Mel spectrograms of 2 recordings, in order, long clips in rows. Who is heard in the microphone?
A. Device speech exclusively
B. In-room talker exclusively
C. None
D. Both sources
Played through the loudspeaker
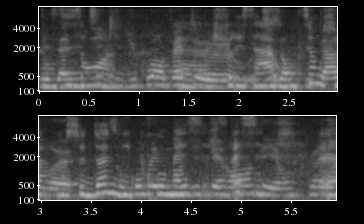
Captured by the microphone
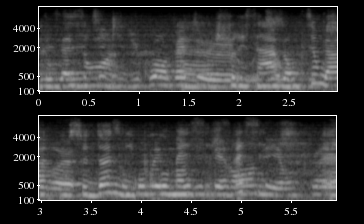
A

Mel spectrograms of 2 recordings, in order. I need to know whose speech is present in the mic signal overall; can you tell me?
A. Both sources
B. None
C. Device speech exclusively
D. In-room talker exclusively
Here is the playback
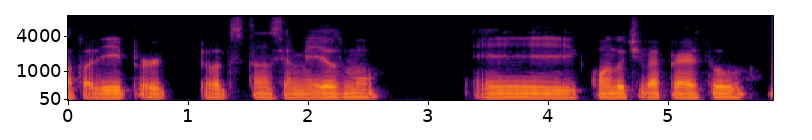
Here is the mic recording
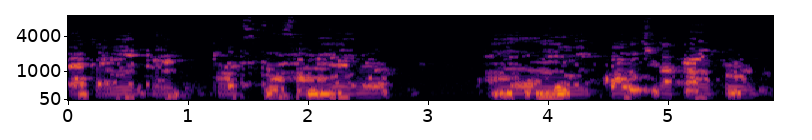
C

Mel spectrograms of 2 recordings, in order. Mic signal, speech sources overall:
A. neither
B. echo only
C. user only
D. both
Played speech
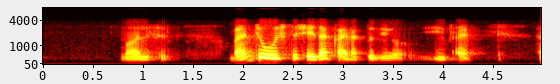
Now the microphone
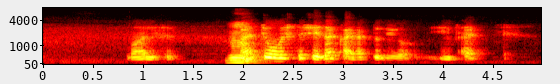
D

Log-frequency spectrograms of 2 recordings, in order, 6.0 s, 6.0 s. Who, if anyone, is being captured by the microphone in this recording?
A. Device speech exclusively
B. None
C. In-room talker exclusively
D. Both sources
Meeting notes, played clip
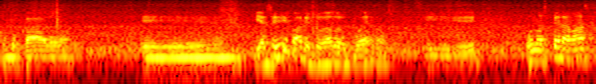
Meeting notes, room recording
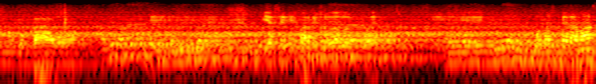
D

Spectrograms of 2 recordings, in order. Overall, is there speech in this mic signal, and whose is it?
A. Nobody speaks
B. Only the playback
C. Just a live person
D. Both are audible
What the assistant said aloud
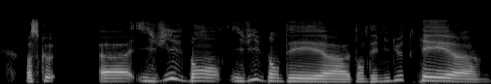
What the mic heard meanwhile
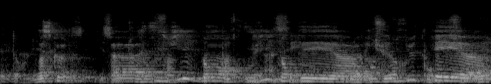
D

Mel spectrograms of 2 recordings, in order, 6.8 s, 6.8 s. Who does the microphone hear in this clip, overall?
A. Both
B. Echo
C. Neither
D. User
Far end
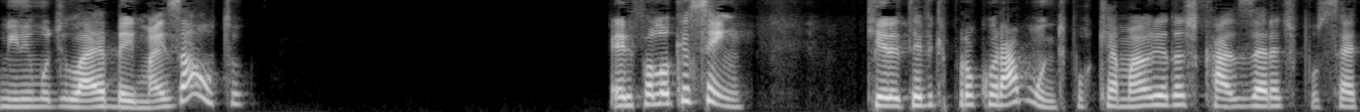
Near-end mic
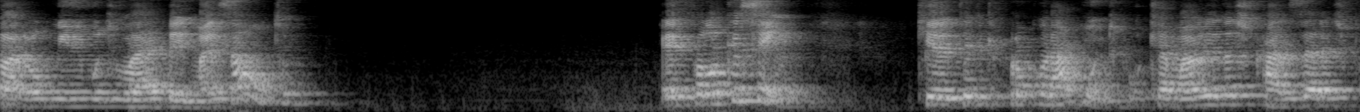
B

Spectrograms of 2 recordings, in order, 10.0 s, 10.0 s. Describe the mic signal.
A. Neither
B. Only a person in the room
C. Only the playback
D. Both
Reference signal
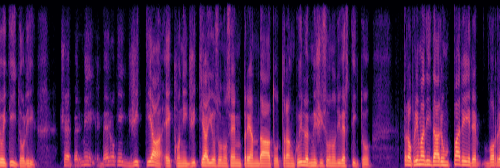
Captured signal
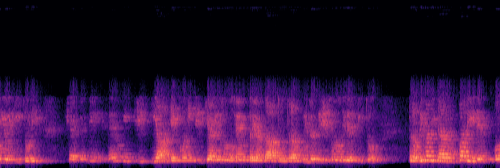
C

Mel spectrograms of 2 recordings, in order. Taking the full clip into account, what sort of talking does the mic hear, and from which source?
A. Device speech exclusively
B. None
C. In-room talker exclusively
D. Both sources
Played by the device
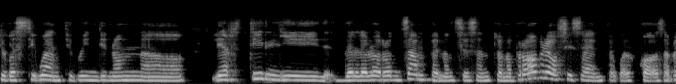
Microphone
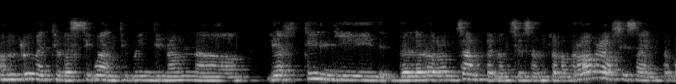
A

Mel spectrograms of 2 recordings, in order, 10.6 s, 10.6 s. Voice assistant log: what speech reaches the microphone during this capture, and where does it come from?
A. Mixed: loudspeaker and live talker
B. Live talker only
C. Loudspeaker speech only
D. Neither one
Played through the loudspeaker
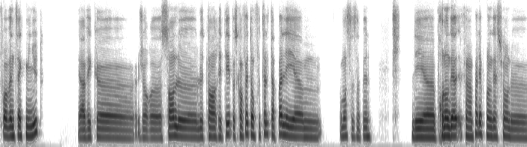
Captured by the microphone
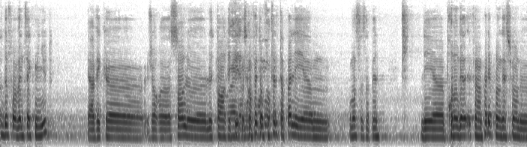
A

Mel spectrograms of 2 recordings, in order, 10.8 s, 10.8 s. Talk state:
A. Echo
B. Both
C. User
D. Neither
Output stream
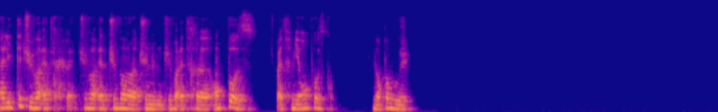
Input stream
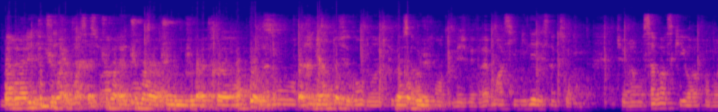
B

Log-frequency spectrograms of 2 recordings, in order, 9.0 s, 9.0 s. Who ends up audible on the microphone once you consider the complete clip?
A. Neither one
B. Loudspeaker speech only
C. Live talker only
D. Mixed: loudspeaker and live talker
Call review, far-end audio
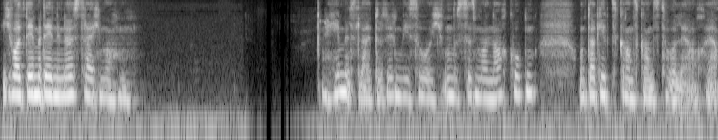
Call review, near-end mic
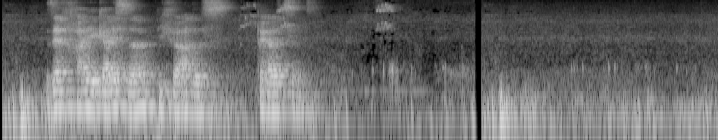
C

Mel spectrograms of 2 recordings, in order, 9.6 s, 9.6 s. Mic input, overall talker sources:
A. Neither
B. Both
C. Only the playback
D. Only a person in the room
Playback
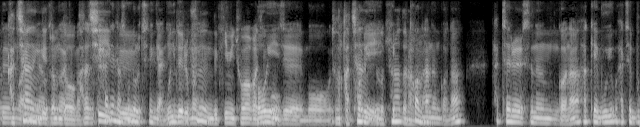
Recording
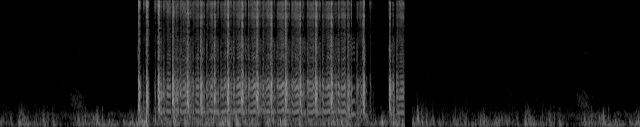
A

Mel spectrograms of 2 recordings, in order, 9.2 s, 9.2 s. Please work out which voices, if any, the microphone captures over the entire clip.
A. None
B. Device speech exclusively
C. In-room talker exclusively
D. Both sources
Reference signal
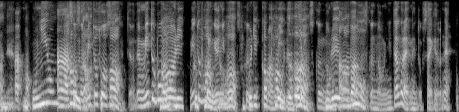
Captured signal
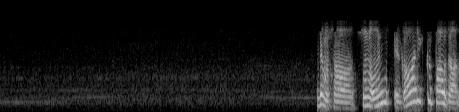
C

